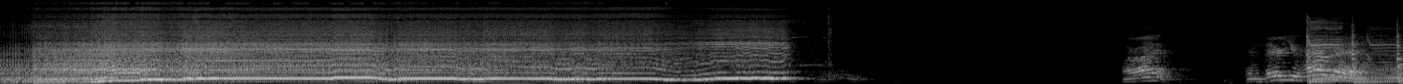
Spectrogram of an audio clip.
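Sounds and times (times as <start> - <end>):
drill boring into tile: 0.0 - 8.4.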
